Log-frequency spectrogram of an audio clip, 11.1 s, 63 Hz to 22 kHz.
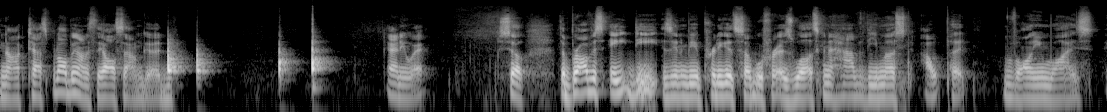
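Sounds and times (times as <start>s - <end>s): knuckles knocking on wooden cabinet: 1.7s - 2.2s, 2.8s - 3.3s.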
